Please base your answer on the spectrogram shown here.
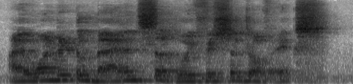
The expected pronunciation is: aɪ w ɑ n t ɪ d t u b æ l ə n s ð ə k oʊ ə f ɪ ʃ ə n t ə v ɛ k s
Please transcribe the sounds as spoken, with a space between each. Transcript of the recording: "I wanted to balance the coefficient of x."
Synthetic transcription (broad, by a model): aɪ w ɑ n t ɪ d t u b æ l ə n s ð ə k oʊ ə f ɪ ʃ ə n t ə p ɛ k s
